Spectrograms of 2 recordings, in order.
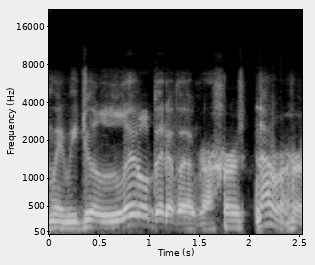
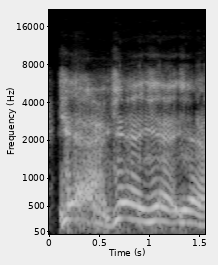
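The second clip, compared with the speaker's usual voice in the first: put-on overexcited kid; 9 semitones higher, slower than usual. Young singer answering the TV host, high and giddy. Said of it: "I'm like such a kid".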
